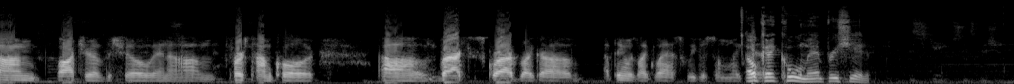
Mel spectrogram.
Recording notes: Knicks vs. Warriors Post Game Live Reaction and Fan Phone. Take live phone calls from fans around the world.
